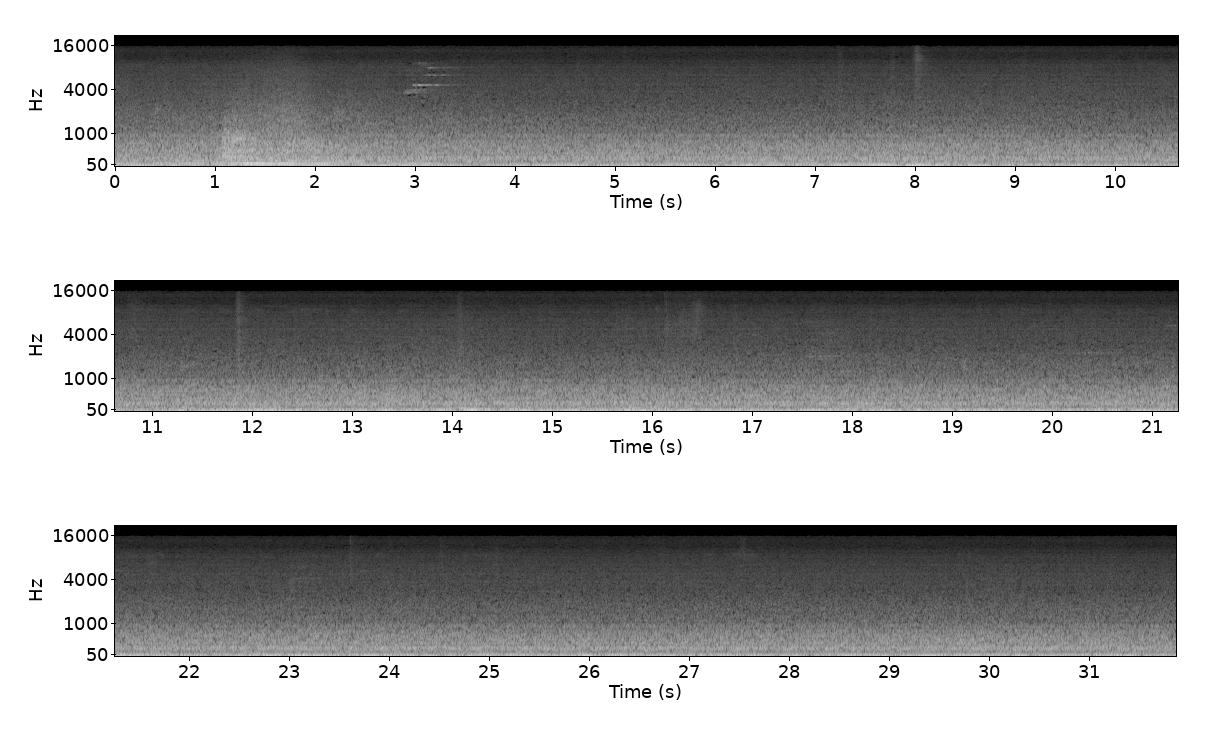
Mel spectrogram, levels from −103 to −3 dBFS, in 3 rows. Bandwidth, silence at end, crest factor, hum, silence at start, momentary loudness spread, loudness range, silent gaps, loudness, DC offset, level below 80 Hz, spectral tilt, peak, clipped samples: 14.5 kHz; 0 s; 16 dB; none; 0 s; 4 LU; 5 LU; none; -34 LUFS; under 0.1%; -34 dBFS; -7 dB/octave; -14 dBFS; under 0.1%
